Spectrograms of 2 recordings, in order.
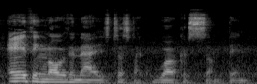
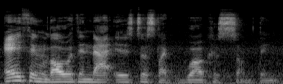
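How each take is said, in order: Both takes have the same delivery.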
